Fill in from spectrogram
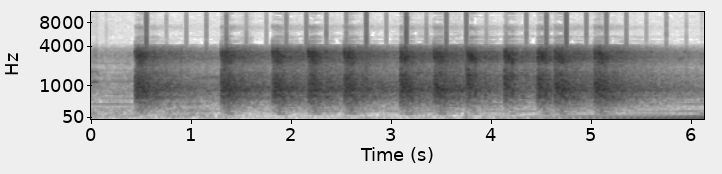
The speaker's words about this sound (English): There's two different pitches of gunfire heard. Listen. Did you hear the click, click, click? It almost sounds like a click, click, click. Just listen again.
